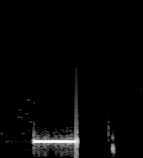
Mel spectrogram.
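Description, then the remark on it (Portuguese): One loud, steady telephone ringing tone on the line: a single low, unwavering hum lasting just over half a second, followed by a sharp click and a few faint murmurs. “tá chamando.”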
